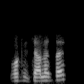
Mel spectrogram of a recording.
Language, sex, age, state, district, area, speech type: Telugu, male, 60+, Andhra Pradesh, Chittoor, rural, conversation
